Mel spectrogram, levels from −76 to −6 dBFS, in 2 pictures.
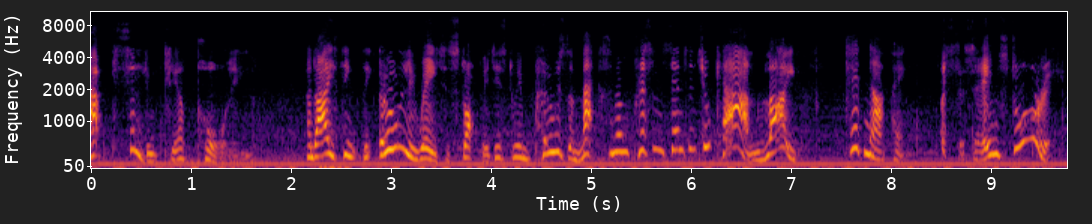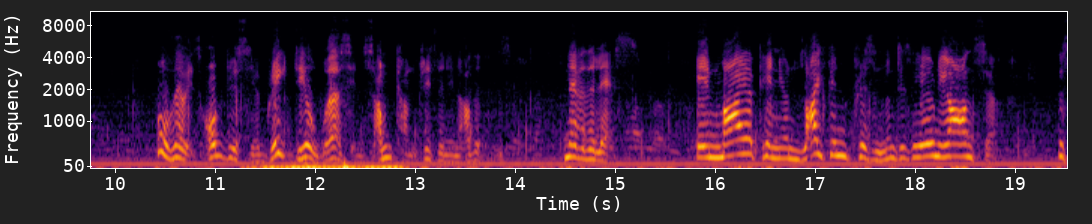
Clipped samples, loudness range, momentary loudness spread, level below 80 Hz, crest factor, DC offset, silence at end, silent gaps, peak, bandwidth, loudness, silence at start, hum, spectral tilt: under 0.1%; 6 LU; 19 LU; -40 dBFS; 18 dB; 0.4%; 0 s; none; -8 dBFS; 7 kHz; -25 LUFS; 0 s; none; -7 dB/octave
